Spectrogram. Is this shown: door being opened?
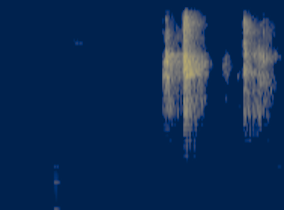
yes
